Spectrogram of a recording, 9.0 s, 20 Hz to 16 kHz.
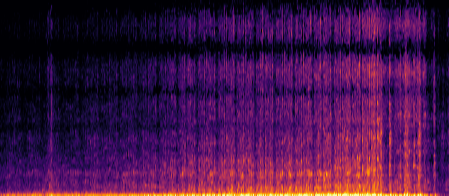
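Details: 1954 Buick Roadmaster, 322 Nailhead V8, sat 10+ years: deep V8 catches and builds to a rough, rising run, then is shut off; starts after long storage, no clear fault heard.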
